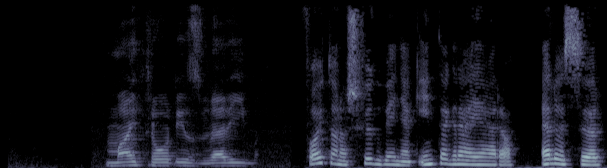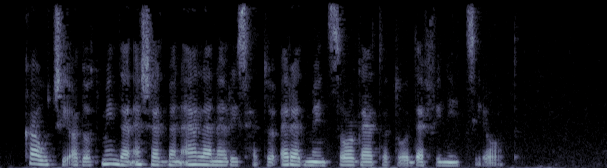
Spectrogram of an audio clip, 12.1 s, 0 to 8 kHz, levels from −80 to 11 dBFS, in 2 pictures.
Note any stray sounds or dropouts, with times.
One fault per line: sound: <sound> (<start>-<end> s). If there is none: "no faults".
sound: throat clearing (1.0-2.6 s)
